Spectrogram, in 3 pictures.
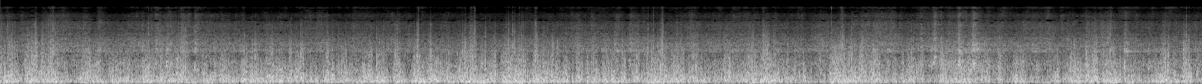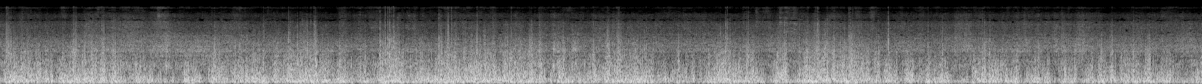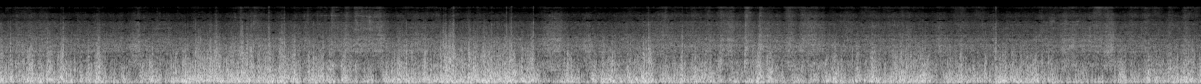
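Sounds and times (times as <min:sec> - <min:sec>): train wheels clattering on track: 0:00.0 - 0:36.0
wind buffeting microphone: 0:00.0 - 0:36.0.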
